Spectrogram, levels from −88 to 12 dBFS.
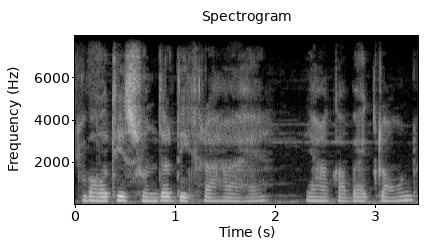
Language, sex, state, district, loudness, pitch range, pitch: Hindi, female, Uttar Pradesh, Muzaffarnagar, -18 LUFS, 170-185 Hz, 180 Hz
